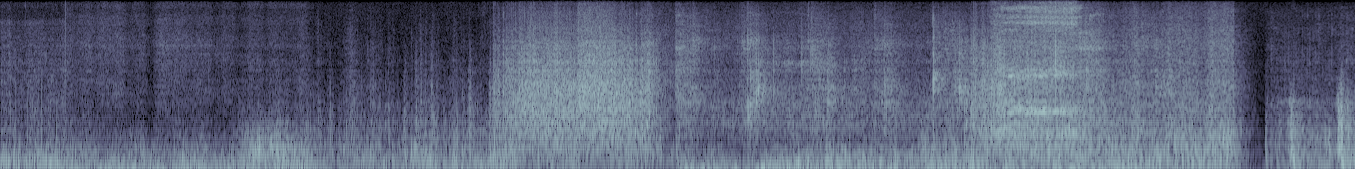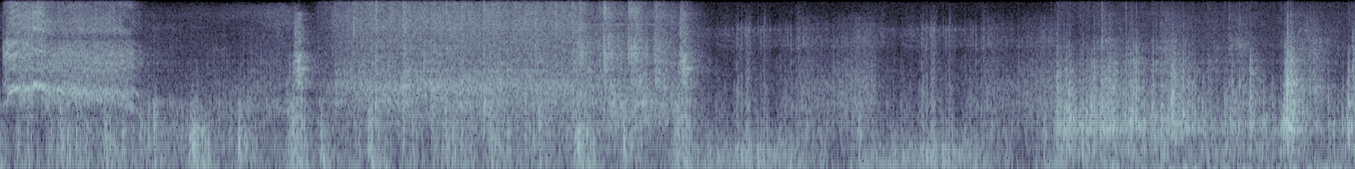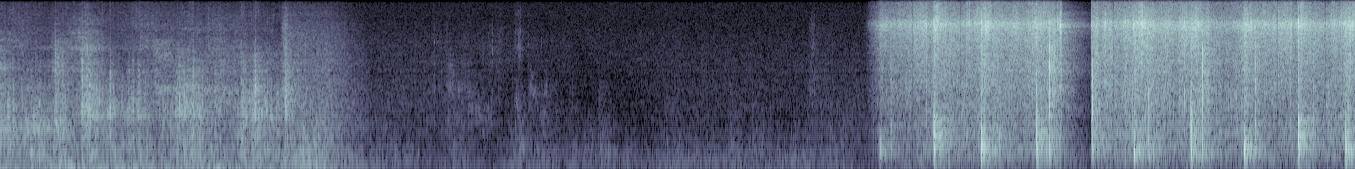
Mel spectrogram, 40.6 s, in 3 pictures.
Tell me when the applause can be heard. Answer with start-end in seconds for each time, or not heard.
16.7-20.5.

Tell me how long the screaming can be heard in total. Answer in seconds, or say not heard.
4 s.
